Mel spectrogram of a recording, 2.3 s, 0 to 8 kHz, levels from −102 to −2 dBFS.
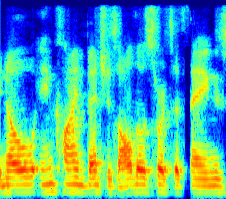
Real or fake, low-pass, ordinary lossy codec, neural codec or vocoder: real; 7.2 kHz; AAC, 32 kbps; none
